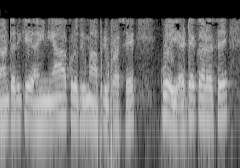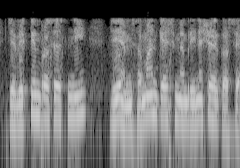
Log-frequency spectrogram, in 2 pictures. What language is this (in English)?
Gujarati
